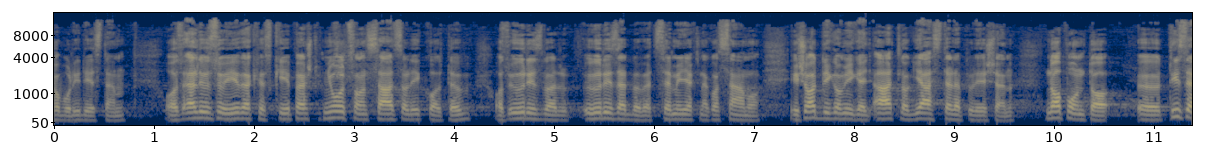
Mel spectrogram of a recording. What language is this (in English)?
Hungarian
